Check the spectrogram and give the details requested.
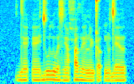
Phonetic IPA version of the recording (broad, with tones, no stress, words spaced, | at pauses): dɛ̃˧ʔɛ̃˨˦ɪ̯ du˦lu˨ə̯zɛ̃˨ ħʌ˧ðɛ̃˨ lẽ˨ʈʌ˨ʔĩ˨ʊ̯dɛ˧ə̯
